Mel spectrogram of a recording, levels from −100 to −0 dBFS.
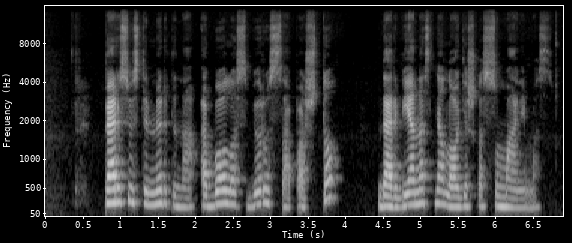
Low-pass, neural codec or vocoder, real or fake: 14.4 kHz; none; real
